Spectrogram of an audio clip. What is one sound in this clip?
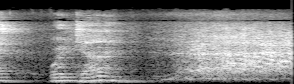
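A man speaks into a microphone over loudspeakers in a large room.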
